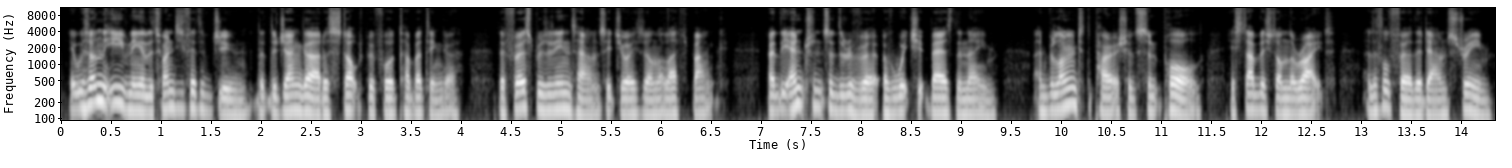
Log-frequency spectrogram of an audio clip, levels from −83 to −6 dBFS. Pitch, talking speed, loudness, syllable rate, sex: 130 Hz, 230 wpm, -19 LUFS, 6.5 syllables/s, male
